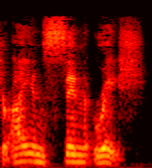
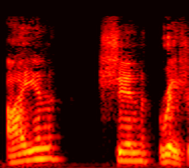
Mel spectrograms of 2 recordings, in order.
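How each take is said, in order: First: "sin" said slowly with a plain S sound. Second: "shin" said slowly with an SH sound. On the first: Rabbi spells the alternative root for class, "sin" with S. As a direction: spell it out, giving "sin" a clear S. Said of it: "pronouncing it with an S sound". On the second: Rabbi spells the Hebrew root for class, "shin" with SH. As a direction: spell it out, giving "shin" a clear SH. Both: Shown as a demonstration.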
